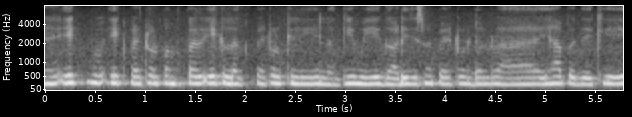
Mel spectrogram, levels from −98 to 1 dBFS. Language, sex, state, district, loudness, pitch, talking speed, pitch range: Hindi, female, Chandigarh, Chandigarh, -15 LUFS, 240 Hz, 215 wpm, 230-250 Hz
